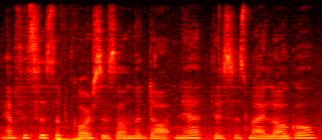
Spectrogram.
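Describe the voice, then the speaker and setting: A woman with a low voice giving a daily tarot reading, halting and full of restarts. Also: fairly even intonation, creaky, a little mellow, a little hiss or hum. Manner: halting, many restarts and fillers. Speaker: tarot reader.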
